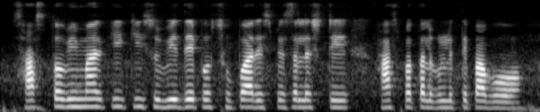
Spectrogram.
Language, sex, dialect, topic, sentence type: Bengali, female, Jharkhandi, banking, question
